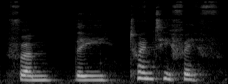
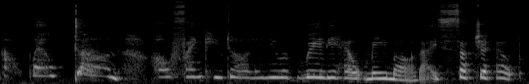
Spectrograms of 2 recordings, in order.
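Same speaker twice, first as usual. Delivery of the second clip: put-on praising a toddler; 7 semitones higher, 3 dB quieter than usual. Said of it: "I went".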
